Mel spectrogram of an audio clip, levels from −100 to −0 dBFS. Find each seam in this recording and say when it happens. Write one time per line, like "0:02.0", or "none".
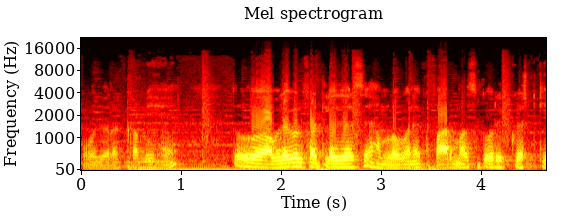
none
